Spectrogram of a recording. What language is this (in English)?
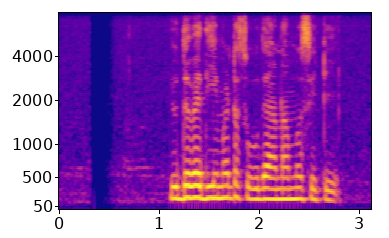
Sinhala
